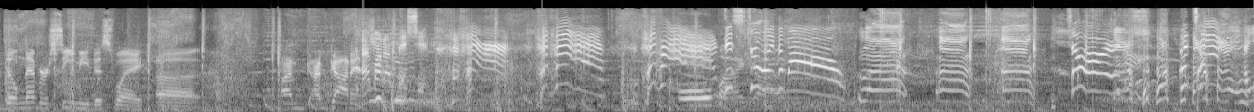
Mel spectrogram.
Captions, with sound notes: They'll never see me this way. I've got it. I'm on a mission! Oh, my god. Destroy them all!! [screaming] Charge! Attack!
